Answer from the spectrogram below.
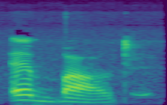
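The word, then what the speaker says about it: about: വോവലിനെ നന്നായി ഒന്ന് ഉച്ചരിക്കും എബൗട്ട് എബൗട്ട് നമ്മൾ എബൗട്ട് എന്ന് ഉച്ചരിക്കുമ്പോൾ എ എന്നുള്ളിടത്താണ് സ്ട്രെസ്സ് അപ്പൊ എബൗട്ട് അതിനെ ഫുൾ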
